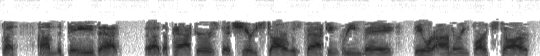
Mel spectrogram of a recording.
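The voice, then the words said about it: Slightly hoarse voice. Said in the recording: “my voice is a little hoarse. It was from me shouting at the TV for the last 3 hours”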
